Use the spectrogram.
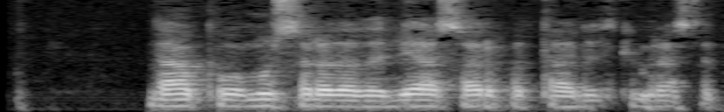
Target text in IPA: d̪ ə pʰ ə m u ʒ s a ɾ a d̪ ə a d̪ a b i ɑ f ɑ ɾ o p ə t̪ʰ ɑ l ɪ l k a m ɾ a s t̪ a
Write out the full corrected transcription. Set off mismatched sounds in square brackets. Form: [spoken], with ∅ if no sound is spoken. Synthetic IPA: d̪ [ɑ] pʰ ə m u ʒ s a ɾ a d̪ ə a d̪ a b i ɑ [s] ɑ ɾ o p ə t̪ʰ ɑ l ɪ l k [e] m ɾ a s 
